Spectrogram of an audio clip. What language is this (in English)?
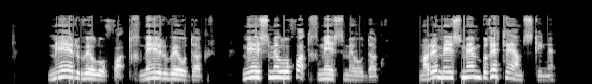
Svan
